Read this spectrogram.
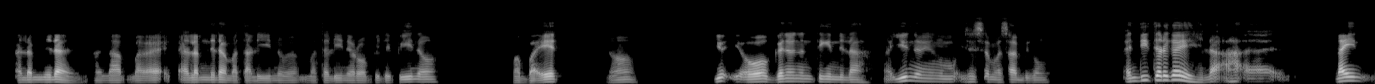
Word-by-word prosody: Alam 110 +2 -2
nila 110 -3 +6 0.2
na 100 +1 -5
ma 95 +2 -2
eh, - - -8
alam 105 +1 0
nila 110 -1 +1
matalino 95 +1 -6
o 100 -1 -11
matalino 95 +3 -8
raw 95 - -2
ang 95 - -22
Pilipino, 120 +4 -4 0.8
mabait 120 +8 +3 0.5
'no. 110 +1 -7 0.7
Yo - - +1
yo 125 - -5
oo 125 +3 +6
gano'n 135 +5 +1
ang 130 -2 -7
tingin 125 -3 -1
nila, 110 -3 -4 0.2
ayon 175 - +2
na 165 - 0
'yong 135 -4 -7
isa 125 - -9
sa 125 +1 -3
masabi 110 -2 -4
kong 105 0 -11 0.7
hindi 160 +9 +1
talaga 200 +1 +8
eh, 145 - +5
la, 110 - 0
ha, - - -2
eh, 70 0 -9 0.5
nine 170 +3 +8
110 Hz, 155 wpm, -25 LUFS, 100-130 Hz, 0.8 s, talaga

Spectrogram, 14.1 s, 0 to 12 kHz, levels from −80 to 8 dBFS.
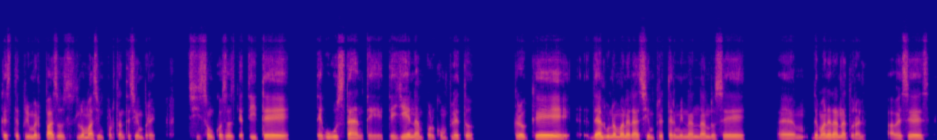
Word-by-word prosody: que - - -2
este 140 - -4
primer 115 -1 -2
paso 125 +2 +3
es 120 0 -13
lo 130 -1 0
más 115 +2 +1
importante 105 -5 -8
siempre, 105 0 -6 0.5
si - - -10
son 120 0 -3
cosas 135 +2 -3
que - - -3
a - - -20
ti 110 0 -4
te 110 -3 +4 0.4
te - - -2
gustan 115 -3 +1
te - - -8
te 100 0 -5
llenan 125 +7 +1
por 110 - -6
completo. 110 +6 -4 0.6
Creo 125 -1 +2
que 150 -5 +6 0.3
de - - +4
alguna 130 +2 +5
manera 120 -1 +3
siempre 125 +1 -3
terminan 115 +2 -2
dándose 115 0 -1 0.5
em, 100 -1 -2
de 115 - -1
manera 120 +2 +4
natural. 130 - -2 0.3
A - - -6
veces, 115 +2 0
120 Hz, 160 wpm, -23 LUFS, 110-125 Hz, 0.6 s, que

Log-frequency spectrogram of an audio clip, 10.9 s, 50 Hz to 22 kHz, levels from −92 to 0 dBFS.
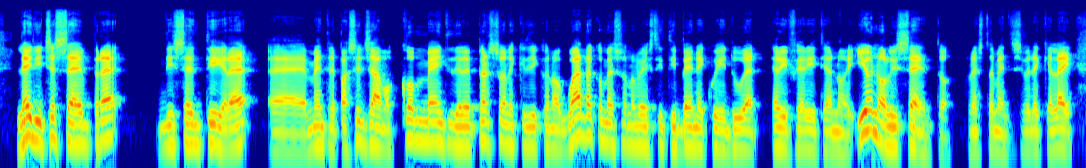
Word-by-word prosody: lei 160 +3 +7
dice 140 +2 +1
sempre 130 +2 +4 0.3
di 115 +2 -5
sentire, 120 -2 +2
ehm, 90 -1 -1
mentre 115 -1 -2
passeggiamo 115 -3 -1
commenti 135 -3 0
delle 115 -1 0
persone 130 -2 -2
che 115 +1 -15
dicono: 110 -2 -5
"Guarda 165 +9 +4
come 135 -3 -4
sono 120 -1 -9
vestiti 115 0 -6
bene 110 0 -1
quei 100 -4 -5
2." 105 0 -2
Riferiti 105 -2 -2
a 95 - -2
noi. 90 -2 -5
Io 200 - +6
non 180 -11 +2
li 115 -1 -1
sento 90 -7 -1
onestamente, 95 -3 -7
si - - -12
vede 100 -1 -4
che - - -6
lei 105 -1 +5
115 Hz, 175 wpm, -26 LUFS, 100-125 Hz, 0.3 s, lei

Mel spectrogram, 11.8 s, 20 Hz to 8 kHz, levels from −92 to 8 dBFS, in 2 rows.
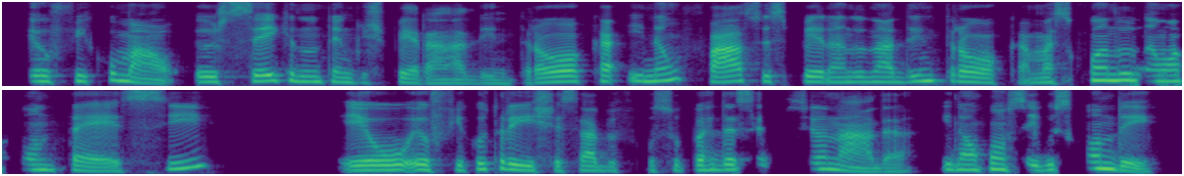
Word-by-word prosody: Eu 195 - +2
fico 200 +4 -4
mal, 205 - 0
eu 175 0 +1
sei 200 +4 +3
que 225 - -1
eu - - -2
não 185 0 -1
tenho 180 -3 -4
que 150 - -16
esperar 145 -2 -4
nada 125 -1 -8
em 120 -1 -11
troca 185 - +2
e - - -3
não 215 +7 +1
faço 210 -5 +5
esperando 180 -2 -2
nada 175 0 -2
em 205 - +2
troca. 185 -8 -1
Mas 165 +1 -3
quando 230 0 +4
não 195 0 -1
acontece 185 - -2 0.6
eu 170 +2 +4
eu 180 - +4
fico 170 +4 -3
triste, 170 -6 +2
sabe, 150 0 -2
eu - - -15
fico - - -17
super 175 0 -2
decepcionada 185 - -2
e 190 - -3
não 180 -1 +2
consigo 180 -3 0
esconder. 210 - +3
185 Hz, 195 wpm, -26 LUFS, 165-200 Hz, 0.6 s, faço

